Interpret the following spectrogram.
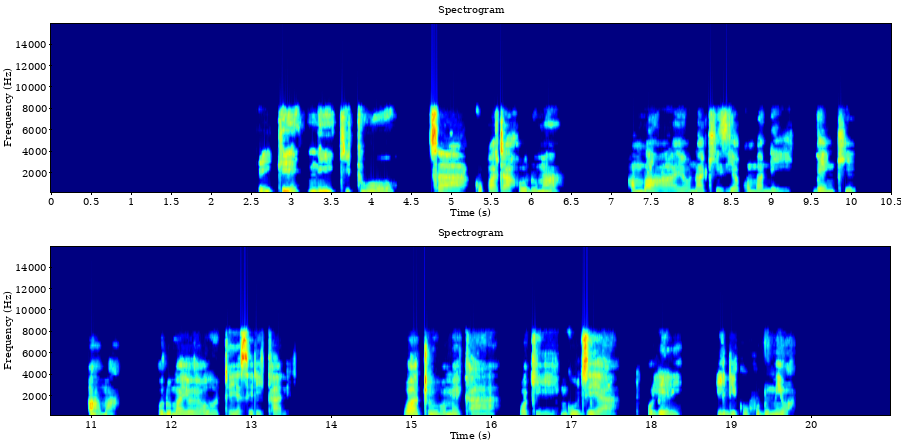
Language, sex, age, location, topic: Swahili, female, 25-35, Nakuru, government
